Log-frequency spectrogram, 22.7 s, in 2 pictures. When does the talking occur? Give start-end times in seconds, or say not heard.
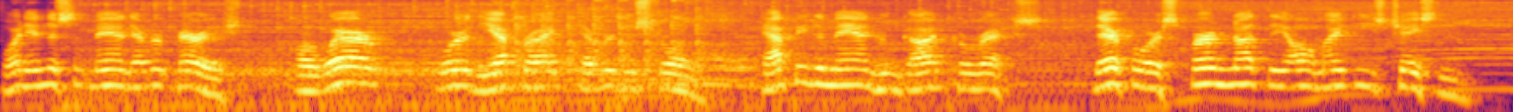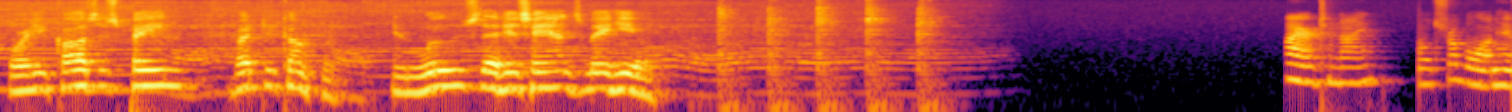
0.0-16.2, 20.9-22.6.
